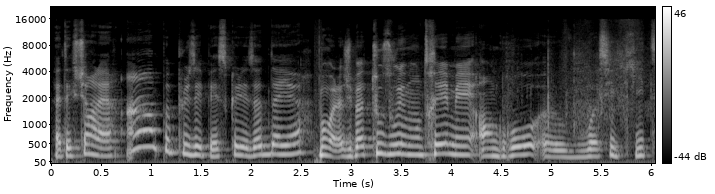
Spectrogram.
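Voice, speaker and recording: Young female vlogger, mid-pitched, casual and enthusiastic, product-review chatter. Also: lively intonation, fairly quick, darkish tone. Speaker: nail vlogger. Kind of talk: casual haul unboxing vlog.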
